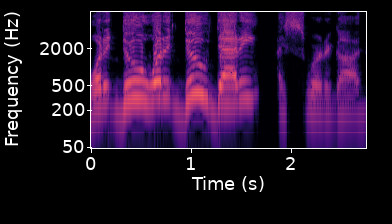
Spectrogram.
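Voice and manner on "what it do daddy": put-on Bronx accent, higher and louder. Quoting the guy he's talking to coming in the door, imitating a Bronx accent. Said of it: "He comes in the door and he goes".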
